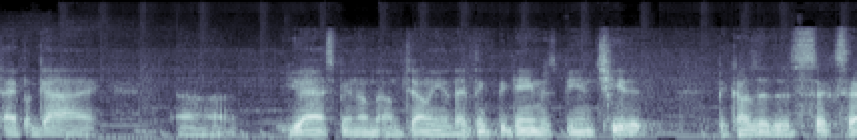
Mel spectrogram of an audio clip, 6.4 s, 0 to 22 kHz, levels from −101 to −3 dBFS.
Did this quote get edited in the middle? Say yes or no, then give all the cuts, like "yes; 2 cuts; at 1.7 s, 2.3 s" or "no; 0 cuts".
no; 0 cuts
